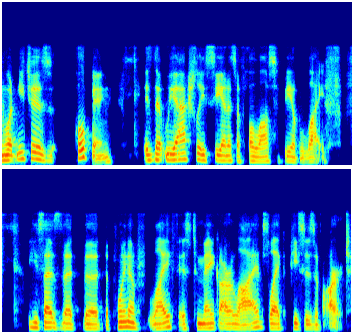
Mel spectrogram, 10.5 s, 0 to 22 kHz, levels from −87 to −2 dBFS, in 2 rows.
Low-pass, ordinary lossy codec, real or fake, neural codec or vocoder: 7.2 kHz; Opus, 24 kbps; fake; codec, 16 kHz in and 24 kHz out, 1.1 kbps, FireRedTTS-2 codec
